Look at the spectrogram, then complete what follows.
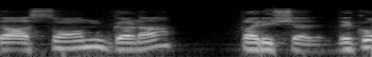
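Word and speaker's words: Assam: पहला क्या है द असोम गणा परिषर देखो असम को असाम कहा जाता है बट इसकी स्पेलिंग यही है अब दूसरा क्या है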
